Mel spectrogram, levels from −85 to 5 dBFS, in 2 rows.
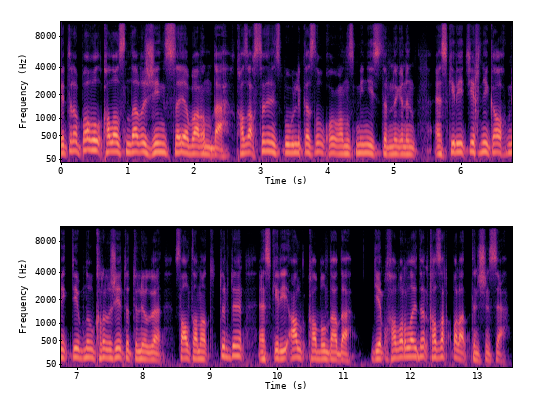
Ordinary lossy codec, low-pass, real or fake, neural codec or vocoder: none; none; fake; autoencoder, 22.05 kHz, a latent of 192 numbers a frame, VITS, trained on many speakers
